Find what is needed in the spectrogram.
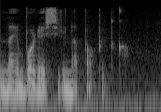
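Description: A voice speaking in the first second and trailing off, followed by a few faint, short clicks over quiet room tone.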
